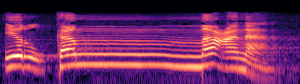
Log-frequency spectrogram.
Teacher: disertai dengan gunah ditahan tidak boleh tergesa-gesa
